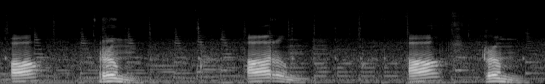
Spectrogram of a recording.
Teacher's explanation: Kaya maging ito po na ending consonant maging R sound. Kasi po sinusundan ng vowel.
